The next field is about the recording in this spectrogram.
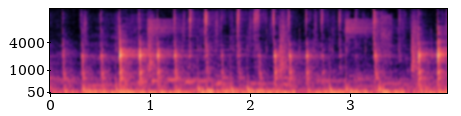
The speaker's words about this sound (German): Halbiere sie. Viertel sie. Und auch hier hacke ich mir die wieder in kleine Streifen, die ich dann wiederum zu kleinen Würfeln schneide.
